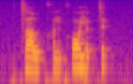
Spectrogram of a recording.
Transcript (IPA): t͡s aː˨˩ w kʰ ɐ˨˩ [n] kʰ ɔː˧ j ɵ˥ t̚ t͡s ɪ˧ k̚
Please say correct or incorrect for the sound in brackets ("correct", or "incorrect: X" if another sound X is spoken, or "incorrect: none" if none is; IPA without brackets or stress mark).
correct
